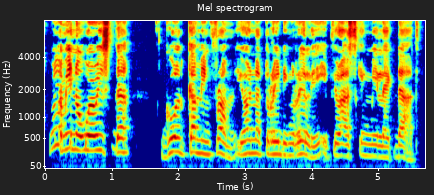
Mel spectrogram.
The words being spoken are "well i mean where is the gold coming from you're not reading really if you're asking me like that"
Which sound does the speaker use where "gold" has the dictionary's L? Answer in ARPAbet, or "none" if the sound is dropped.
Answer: L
